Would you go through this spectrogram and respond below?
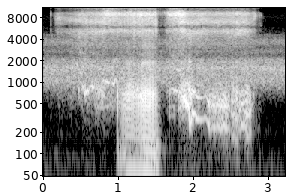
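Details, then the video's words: A pug snoring: a rattling, pulsed inhaled snore of about half a second, then a longer, rougher breath with a wavering tone, over a steady low hum. "PUG SNORING"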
